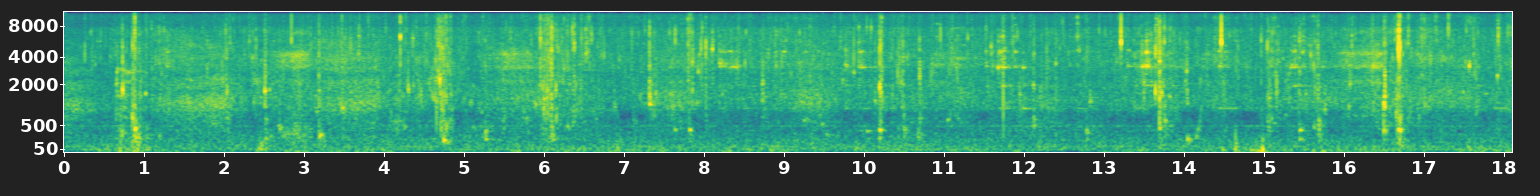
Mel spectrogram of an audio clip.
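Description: Small fishing boat under way on its electric trolling motor: steady low wind and water noise, with scattered light knocks and clicks.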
